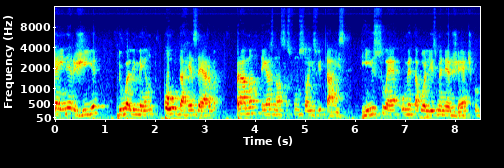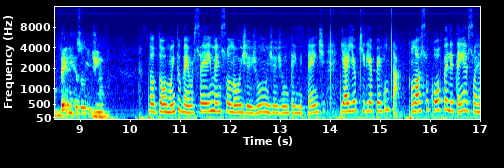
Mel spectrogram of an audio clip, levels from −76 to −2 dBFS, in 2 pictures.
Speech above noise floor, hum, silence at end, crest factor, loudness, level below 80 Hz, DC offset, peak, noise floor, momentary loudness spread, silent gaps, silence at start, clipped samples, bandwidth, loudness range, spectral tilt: 29 dB; none; 0 s; 16 dB; -17 LUFS; -36 dBFS; under 0.1%; 0 dBFS; -46 dBFS; 12 LU; none; 0 s; under 0.1%; 16 kHz; 8 LU; -6 dB/octave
